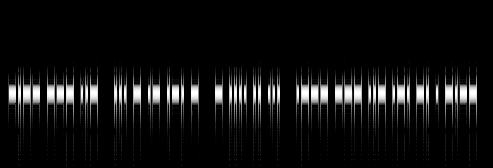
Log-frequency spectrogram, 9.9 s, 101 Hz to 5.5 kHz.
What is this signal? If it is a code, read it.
Morse code, heard as a keyed tone, about 25 wpm, 600 Hz. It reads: YOU START THIS JOURNEY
